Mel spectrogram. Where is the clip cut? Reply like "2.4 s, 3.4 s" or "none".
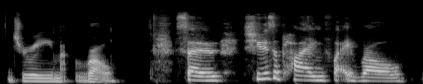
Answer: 1.7 s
